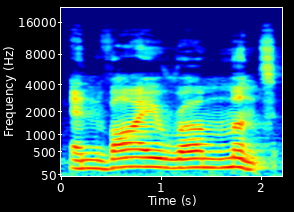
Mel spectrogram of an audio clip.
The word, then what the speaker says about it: environment: two was environment again there's a silent n environment don't say the n n by r months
